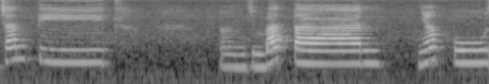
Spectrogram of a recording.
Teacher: lidah bagian tengah menyentuh langit-langit keras. Nah, bunyi yang dihasilkan yaitu je, Je, dan eng. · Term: mediopalatal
